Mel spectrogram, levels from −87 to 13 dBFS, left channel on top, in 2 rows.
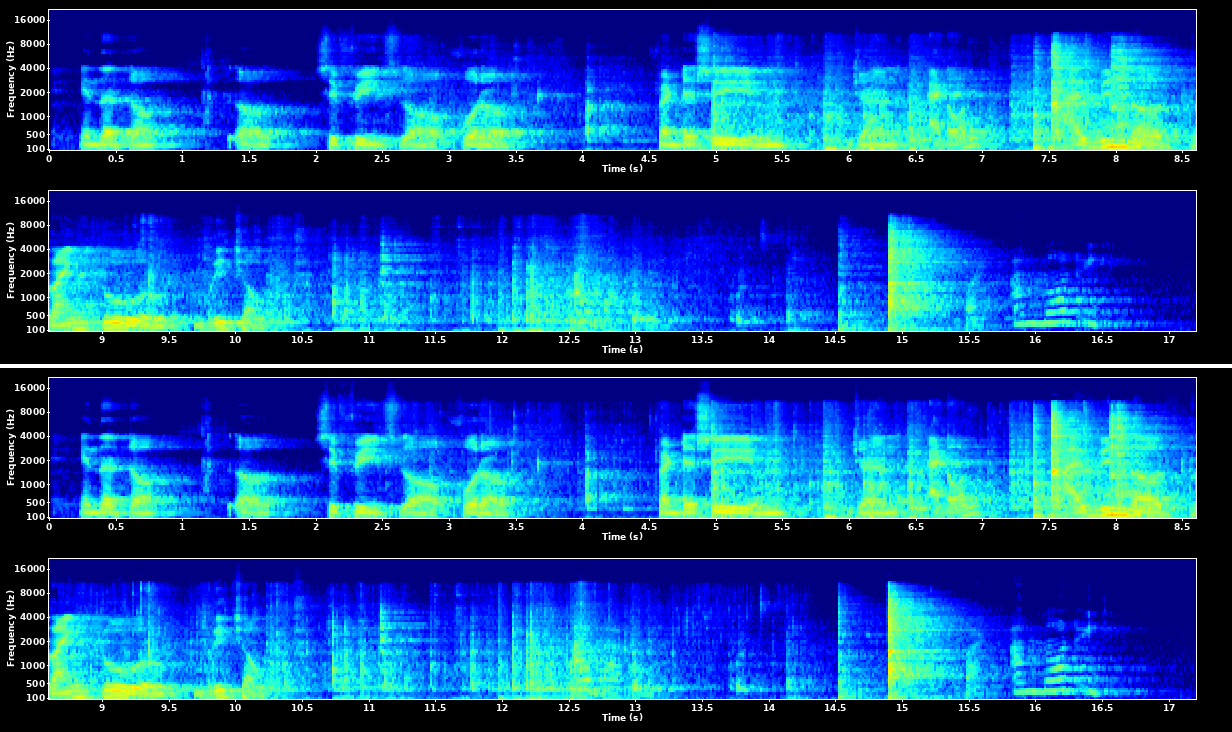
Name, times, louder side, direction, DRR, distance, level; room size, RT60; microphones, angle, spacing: voice 1, 0.2-1.7 2.0-3.6 4.6-5.6 6.0-10.5, right 1 dB, 15° right, 6 dB, 1.1 m, -30 dB
sound 1, 2.5-15.4, right 3 dB, 80° right, 3.4 m, -34 dB
voice 2, 12.5-13.1 15.4-16.5, right 1 dB, 60° right, 4 dB, 3.6 m, -41 dB
27.5 x 22.5 x 7.1 m, 1.3 s
head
